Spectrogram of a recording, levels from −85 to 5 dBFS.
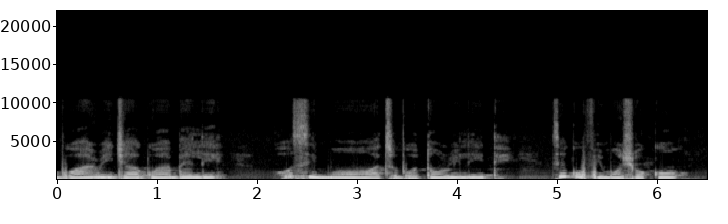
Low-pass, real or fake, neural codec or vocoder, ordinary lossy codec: none; fake; vocoder, 22.05 kHz, 80 mel bands, Vocos; none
